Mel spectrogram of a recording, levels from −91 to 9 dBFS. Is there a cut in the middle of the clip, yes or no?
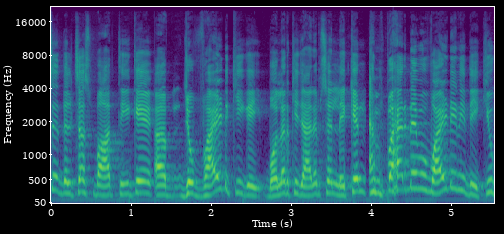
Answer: yes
